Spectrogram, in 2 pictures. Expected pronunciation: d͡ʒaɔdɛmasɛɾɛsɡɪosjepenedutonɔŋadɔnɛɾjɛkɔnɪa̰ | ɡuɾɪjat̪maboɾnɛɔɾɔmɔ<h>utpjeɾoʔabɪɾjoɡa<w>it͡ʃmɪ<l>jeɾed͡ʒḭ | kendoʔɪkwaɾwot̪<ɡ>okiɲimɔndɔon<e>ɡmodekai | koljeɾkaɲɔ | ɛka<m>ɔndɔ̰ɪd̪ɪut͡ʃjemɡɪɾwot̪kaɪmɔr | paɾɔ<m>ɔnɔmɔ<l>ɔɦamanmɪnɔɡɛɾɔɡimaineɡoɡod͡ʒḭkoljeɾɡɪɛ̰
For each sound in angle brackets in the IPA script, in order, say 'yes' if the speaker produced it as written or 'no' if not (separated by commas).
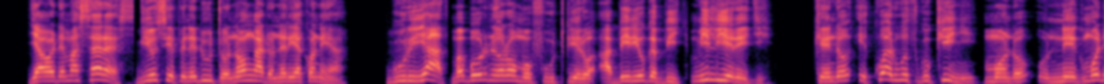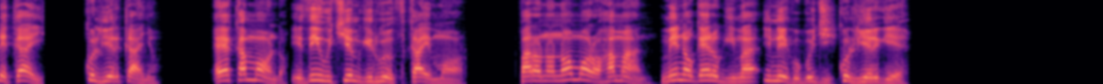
no, no, yes, yes, yes, yes, no, no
